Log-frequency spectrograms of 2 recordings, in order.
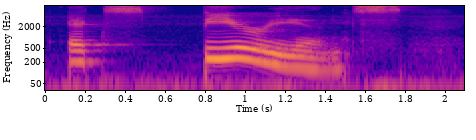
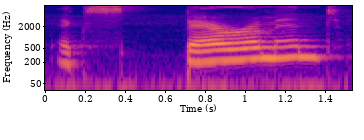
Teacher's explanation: the PE R sounds like peer yeah instead of per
